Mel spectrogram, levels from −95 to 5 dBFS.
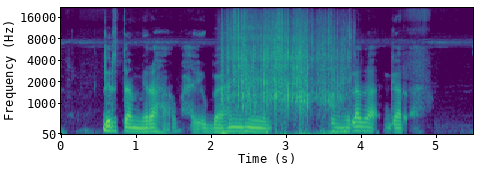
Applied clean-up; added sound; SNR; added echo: none; Crumpling, crinkling; 1 dB; none.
